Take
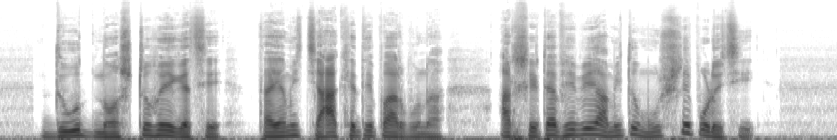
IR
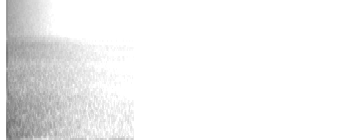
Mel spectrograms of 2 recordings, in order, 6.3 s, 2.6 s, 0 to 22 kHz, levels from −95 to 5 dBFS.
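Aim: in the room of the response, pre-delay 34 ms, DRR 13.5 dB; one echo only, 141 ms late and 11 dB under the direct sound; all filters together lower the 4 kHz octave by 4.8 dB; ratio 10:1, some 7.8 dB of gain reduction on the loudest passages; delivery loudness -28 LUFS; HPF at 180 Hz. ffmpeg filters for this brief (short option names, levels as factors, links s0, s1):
-filter_complex "[0:a]highpass=180,equalizer=f=4000:t=o:g=-6.5,acompressor=threshold=0.0631:ratio=10,aecho=1:1:141:0.282,asplit=2[s0][s1];[1:a]atrim=start_sample=2205,adelay=34[s2];[s1][s2]afir=irnorm=-1:irlink=0,volume=0.106[s3];[s0][s3]amix=inputs=2:normalize=0,volume=1.33"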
